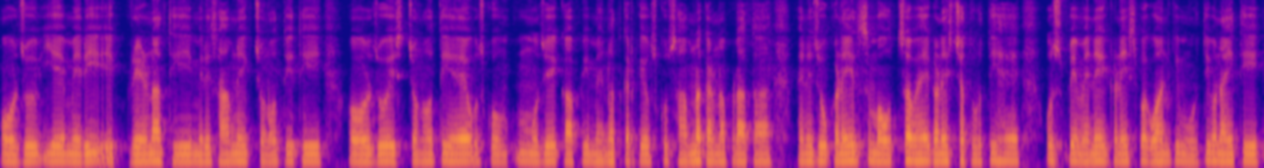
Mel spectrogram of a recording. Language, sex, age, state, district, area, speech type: Hindi, male, 30-45, Rajasthan, Jodhpur, urban, spontaneous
